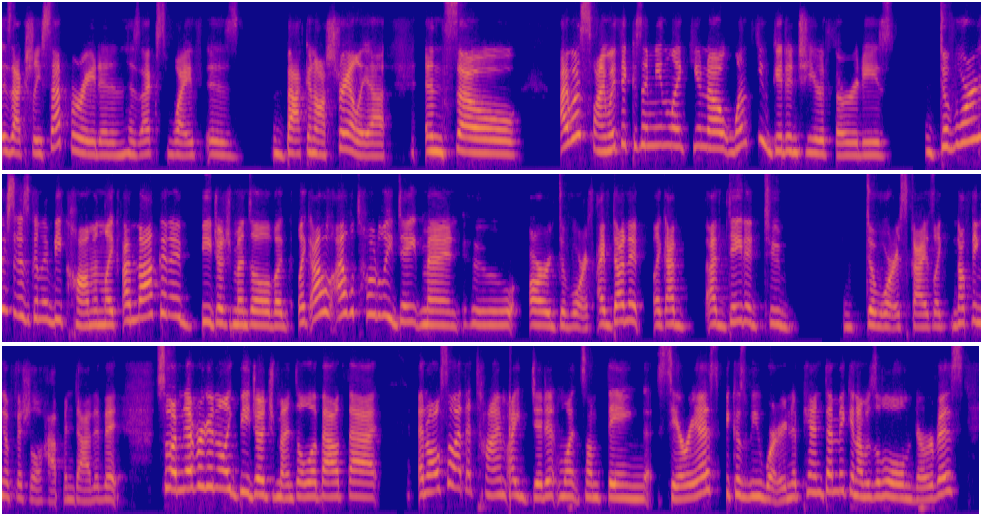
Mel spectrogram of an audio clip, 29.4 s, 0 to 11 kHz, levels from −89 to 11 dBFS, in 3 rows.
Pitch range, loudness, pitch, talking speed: 230-310 Hz, -25 LUFS, 250 Hz, 210 wpm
